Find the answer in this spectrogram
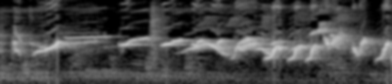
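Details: White-rumped shama whose provoking song is used to make other shamas sing; clear whistled notes leading into a run of quick, jerky slurred phrases that rise and fall.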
